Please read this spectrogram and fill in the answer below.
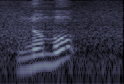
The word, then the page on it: numu: Aneityum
